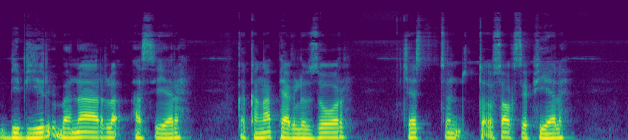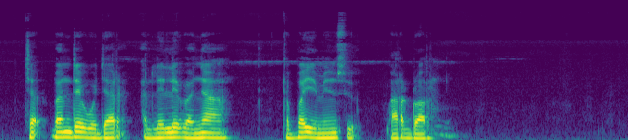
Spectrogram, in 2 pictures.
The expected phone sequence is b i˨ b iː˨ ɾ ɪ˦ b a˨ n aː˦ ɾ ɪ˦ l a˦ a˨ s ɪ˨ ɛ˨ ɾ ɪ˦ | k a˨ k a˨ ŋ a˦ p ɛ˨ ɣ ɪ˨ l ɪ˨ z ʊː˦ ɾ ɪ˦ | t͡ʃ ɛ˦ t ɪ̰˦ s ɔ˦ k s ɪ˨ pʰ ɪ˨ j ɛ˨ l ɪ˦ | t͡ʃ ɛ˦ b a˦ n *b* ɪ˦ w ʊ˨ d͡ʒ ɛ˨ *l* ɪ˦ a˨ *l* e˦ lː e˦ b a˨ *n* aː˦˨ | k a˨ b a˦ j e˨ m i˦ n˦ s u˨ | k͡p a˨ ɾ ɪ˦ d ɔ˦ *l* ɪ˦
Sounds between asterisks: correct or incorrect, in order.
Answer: incorrect, incorrect, correct, incorrect, incorrect

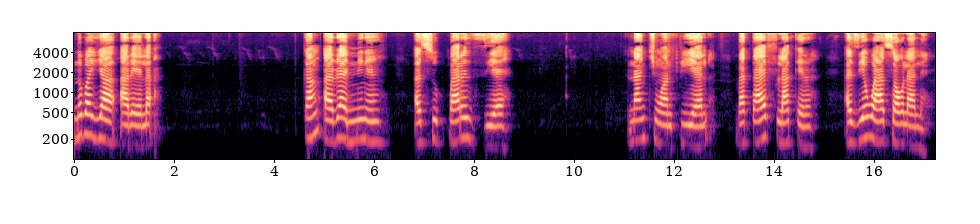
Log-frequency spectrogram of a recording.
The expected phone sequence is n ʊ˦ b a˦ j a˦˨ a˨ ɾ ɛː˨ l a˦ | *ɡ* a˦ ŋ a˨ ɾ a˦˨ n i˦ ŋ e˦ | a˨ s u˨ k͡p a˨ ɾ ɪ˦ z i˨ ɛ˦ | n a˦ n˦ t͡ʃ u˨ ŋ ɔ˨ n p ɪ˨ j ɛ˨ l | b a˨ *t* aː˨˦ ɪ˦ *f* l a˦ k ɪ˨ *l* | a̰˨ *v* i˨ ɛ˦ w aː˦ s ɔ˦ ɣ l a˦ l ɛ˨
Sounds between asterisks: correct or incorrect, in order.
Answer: incorrect, correct, correct, incorrect, incorrect

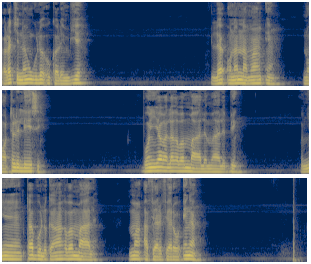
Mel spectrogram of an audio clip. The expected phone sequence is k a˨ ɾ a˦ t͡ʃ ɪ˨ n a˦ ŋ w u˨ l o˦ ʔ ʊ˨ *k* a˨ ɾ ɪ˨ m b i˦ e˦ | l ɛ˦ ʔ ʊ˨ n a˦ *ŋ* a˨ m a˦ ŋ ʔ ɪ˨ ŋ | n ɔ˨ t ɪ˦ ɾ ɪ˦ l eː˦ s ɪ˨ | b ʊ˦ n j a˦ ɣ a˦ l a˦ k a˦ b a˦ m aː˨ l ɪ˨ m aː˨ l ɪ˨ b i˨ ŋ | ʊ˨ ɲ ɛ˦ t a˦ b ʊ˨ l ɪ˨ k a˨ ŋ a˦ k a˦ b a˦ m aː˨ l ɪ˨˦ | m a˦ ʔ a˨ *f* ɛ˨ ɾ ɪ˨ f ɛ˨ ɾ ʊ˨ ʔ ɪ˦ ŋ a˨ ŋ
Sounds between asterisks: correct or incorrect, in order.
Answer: correct, incorrect, correct

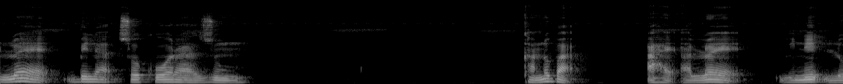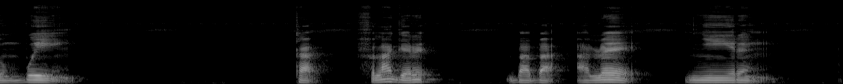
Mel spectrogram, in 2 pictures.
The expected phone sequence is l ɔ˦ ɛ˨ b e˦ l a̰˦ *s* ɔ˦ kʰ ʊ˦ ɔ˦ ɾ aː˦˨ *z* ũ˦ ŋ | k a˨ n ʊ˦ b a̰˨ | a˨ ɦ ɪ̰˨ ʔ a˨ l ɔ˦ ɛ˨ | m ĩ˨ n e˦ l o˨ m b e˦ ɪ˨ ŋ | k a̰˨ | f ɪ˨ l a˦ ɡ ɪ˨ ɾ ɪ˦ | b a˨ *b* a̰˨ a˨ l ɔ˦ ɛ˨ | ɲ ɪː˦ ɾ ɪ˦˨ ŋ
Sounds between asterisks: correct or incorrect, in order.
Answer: correct, correct, correct

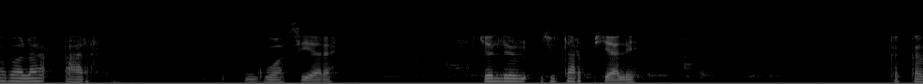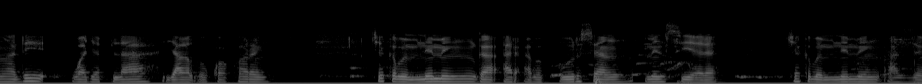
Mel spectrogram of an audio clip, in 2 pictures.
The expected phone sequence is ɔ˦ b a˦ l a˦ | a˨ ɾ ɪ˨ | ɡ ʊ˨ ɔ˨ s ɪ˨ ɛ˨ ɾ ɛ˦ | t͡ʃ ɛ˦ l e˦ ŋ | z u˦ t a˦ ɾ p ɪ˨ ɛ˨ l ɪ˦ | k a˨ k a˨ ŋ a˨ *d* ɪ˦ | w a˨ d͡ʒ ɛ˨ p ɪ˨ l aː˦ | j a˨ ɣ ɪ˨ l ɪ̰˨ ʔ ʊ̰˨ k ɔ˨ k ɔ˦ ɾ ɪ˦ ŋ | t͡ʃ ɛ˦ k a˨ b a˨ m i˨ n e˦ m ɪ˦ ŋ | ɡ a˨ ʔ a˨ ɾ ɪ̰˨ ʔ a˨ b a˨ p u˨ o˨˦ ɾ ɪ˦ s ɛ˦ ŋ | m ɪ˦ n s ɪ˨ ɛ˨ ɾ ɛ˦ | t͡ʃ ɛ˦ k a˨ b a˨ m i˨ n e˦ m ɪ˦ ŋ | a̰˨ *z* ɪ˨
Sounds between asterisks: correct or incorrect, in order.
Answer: correct, correct

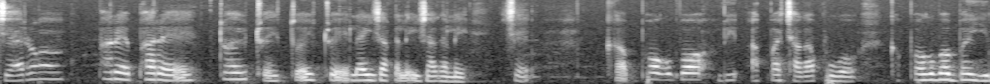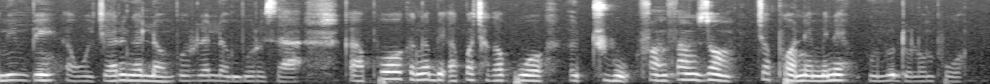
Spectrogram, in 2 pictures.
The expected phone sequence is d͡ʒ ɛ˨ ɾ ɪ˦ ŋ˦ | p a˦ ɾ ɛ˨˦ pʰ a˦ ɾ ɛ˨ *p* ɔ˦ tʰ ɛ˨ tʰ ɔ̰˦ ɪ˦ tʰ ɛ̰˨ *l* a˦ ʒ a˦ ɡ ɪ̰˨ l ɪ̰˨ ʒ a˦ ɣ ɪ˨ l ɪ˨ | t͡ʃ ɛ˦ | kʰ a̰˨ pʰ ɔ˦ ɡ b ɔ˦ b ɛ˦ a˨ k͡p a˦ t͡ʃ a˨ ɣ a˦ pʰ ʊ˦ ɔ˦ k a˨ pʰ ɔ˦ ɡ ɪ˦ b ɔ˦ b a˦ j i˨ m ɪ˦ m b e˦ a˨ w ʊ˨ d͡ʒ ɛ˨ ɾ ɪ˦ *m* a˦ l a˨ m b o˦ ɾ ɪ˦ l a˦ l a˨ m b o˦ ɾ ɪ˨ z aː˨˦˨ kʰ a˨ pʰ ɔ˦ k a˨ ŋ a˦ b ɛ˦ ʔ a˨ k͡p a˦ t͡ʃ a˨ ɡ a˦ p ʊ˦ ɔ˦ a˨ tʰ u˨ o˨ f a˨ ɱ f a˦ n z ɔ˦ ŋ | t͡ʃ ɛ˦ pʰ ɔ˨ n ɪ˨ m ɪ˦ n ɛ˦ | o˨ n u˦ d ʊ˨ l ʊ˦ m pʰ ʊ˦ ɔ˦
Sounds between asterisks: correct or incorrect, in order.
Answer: incorrect, correct, incorrect

